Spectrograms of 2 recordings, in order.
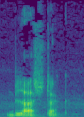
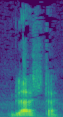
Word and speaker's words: Blaszczak: It's Pawel Blaszczak. – Blaszczak. – Blaszczak, yes.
